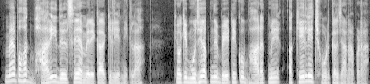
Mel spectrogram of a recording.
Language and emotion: Hindi, sad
